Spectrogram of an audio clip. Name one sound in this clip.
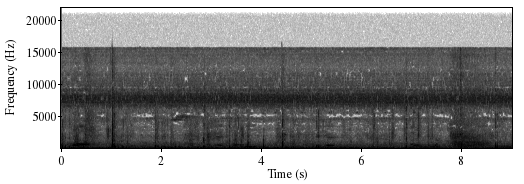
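A tennis ball is struck with a racket outdoors.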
